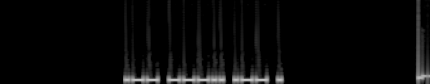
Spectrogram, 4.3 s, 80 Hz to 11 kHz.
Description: Morse code, heard as a keyed tone, about 31 wpm, 700 Hz. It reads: W8WE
